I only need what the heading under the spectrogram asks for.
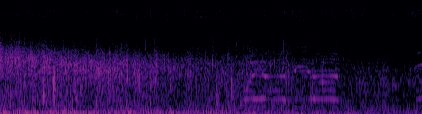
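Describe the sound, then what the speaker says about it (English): Artillery shells in the Graviteam Tactics war game burst in distant trees as low, rumbling explosions that roll and fade, with someone talking over them. "So our artillery's landing again in the trees over there"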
